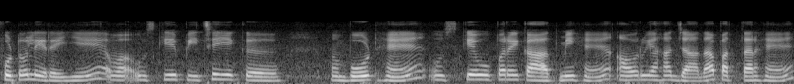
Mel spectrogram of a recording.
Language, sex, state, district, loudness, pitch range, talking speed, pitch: Hindi, female, Bihar, Patna, -16 LUFS, 185-210 Hz, 150 wpm, 200 Hz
